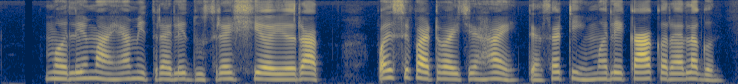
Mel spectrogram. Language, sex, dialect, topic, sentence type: Marathi, female, Varhadi, banking, question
